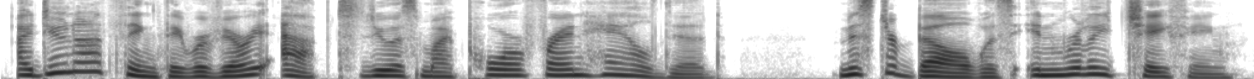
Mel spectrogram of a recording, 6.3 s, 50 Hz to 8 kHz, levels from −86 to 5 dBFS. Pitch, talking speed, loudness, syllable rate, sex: 190 Hz, 200 wpm, -16 LUFS, 4.9 syllables/s, female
